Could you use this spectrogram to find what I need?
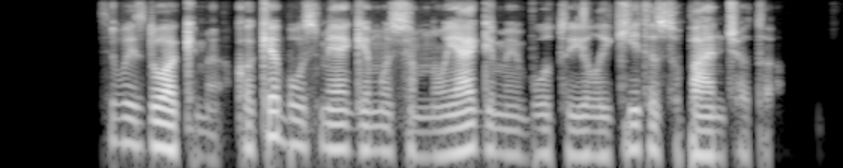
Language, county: Lithuanian, Vilnius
